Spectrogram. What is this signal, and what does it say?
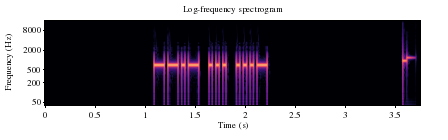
Morse code, heard as a keyed tone, about 34 wpm, 700 Hz. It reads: QSV
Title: Q-Codes 35wpm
